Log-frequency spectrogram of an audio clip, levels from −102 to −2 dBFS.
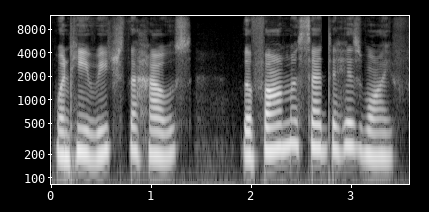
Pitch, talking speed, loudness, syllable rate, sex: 210 Hz, 185 wpm, -20 LUFS, 4.7 syllables/s, female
